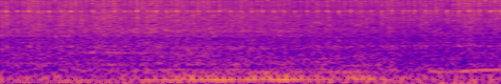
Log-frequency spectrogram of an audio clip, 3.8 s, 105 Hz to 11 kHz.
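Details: 2017 Toyota Vios automatic with a rough, unstable idle: the low drone wobbles, stumbles and pulses irregularly instead of settling; a misfire is mentioned but the cause is not clear.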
